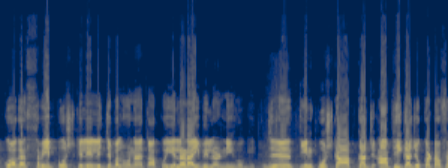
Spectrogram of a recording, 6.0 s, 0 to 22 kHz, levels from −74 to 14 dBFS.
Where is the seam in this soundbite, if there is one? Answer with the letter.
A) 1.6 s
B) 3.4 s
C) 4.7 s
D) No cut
B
